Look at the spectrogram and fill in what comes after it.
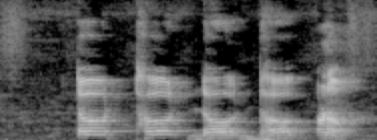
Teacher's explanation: तो जिह्वा का स्पर्श मूर्धा से होगा तभी यह शब्द हम बोल पाएंगे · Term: मूर्धन्य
